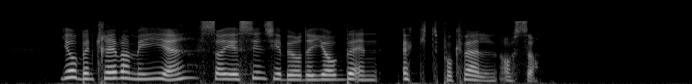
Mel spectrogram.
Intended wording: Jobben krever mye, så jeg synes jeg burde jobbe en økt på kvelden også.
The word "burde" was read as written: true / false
true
